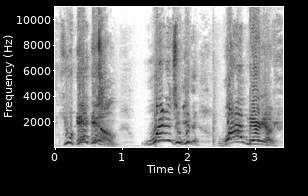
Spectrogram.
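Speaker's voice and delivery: put-on high, loud, half-laughing girl voice; high indignant voice breaking into laughs; upset Kaya. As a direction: scold Mary in disbelief. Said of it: "And Kai's like".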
